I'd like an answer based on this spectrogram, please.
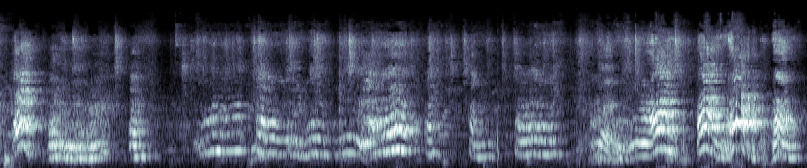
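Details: Pet Dachshund, a female, begging at the table for her pasta. Voice-like, modulated whines and moans, repeated in wavering bursts, with rising and falling pitch, while people talk alongside.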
